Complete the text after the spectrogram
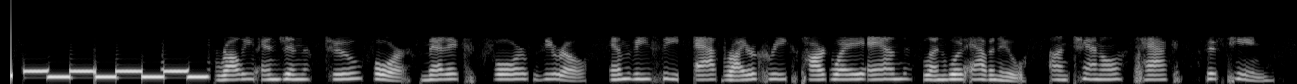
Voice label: EMS ALERT, p25; wake

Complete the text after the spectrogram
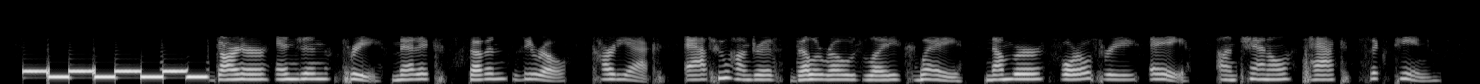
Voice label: EMS ALERT; wake; p25

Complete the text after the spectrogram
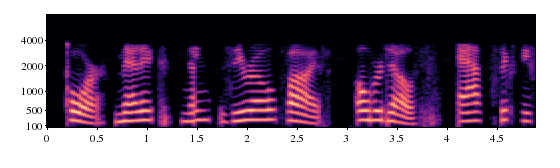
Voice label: EMS ALERT, p25

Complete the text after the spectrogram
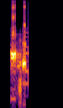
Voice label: Police Spec Ops Tac, p25; Raleigh; Tac 4; wake

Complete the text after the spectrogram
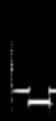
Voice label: EMS ALERT; wake

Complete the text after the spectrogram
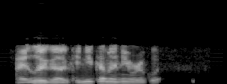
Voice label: FIRE OPS, p25; wake

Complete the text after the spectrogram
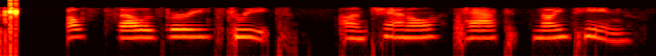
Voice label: EMS ALERT

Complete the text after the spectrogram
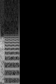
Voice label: Raleigh Police Northeast District Tac, p25; wake

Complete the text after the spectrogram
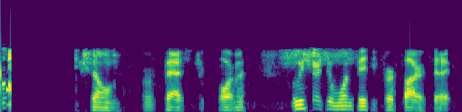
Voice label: FIRE OPS, p25

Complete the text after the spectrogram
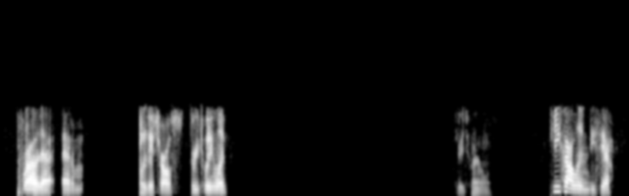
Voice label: Police Northeast District Disp, p25

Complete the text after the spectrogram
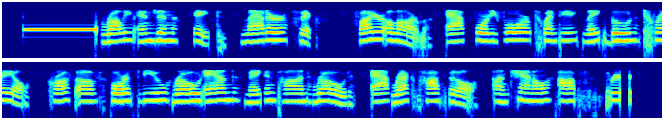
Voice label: RFD ALERT, P25 recordings; wake

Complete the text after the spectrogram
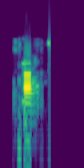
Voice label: PS TAC, p25; wake p25

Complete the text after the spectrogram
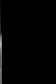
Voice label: Raleigh Police Northeast District Tac, p25

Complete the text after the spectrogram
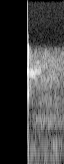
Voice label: FIRE OPS, p25; wake

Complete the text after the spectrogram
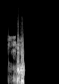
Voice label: Police Northwest District Tac 1; Raleigh; wake

